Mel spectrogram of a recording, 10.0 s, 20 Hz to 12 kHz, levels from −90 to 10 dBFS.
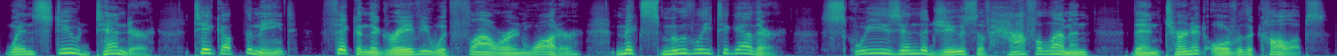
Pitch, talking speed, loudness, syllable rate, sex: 150 Hz, 185 wpm, -18 LUFS, 5.2 syllables/s, male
